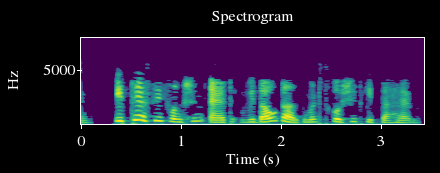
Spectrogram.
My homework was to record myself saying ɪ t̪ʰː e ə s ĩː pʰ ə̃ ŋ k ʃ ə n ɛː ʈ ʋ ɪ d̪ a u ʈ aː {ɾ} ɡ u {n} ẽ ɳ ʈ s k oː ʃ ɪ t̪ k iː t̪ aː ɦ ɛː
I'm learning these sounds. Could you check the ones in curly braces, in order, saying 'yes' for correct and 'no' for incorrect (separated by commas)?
yes, no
